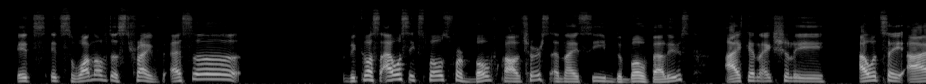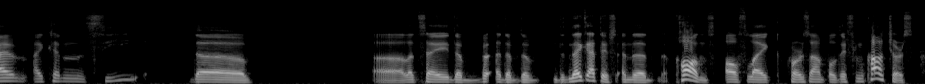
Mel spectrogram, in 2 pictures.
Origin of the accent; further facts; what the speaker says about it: Czechia; We were born and raised in Czech Republic, in fact, in the same city.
